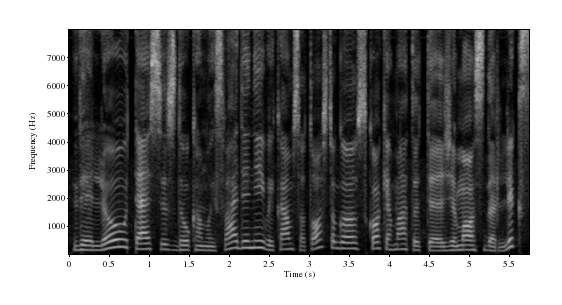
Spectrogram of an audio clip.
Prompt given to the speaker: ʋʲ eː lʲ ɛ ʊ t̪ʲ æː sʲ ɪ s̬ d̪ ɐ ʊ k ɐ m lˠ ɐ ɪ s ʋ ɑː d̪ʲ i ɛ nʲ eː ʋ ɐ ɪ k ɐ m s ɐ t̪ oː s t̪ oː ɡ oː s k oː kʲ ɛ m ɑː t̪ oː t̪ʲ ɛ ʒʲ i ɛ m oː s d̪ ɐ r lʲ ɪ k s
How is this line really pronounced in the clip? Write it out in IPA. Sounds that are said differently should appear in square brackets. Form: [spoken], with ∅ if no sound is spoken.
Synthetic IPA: ʋʲ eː lʲ ɛ ʊ t̪ʲ æː sʲ ɪ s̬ d̪ ɐ ʊ k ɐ m lˠ ɐ ɪ s ʋ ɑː d̪ʲ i ɛ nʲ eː ʋ ɐ ɪ k ɐ m s ɐ t̪ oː s t̪ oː ɡ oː s k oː kʲ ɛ m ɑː t̪ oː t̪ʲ ɛ ʒʲ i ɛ m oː s d̪ ɐ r lʲ ɪ k s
